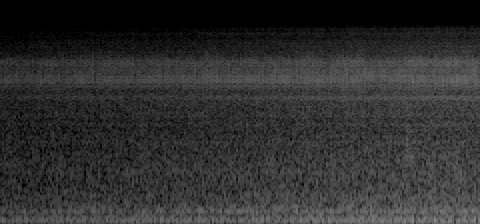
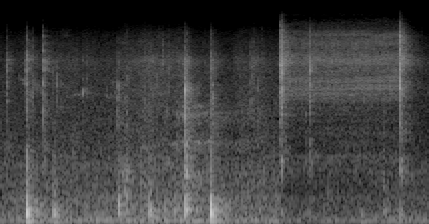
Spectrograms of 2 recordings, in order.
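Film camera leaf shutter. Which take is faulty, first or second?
first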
